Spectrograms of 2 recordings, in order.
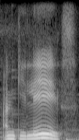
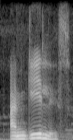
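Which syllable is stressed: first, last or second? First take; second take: last; second. First: The stress is on the last syllable. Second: The stress is on the second syllable. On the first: "oder angeles" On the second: "und nicht angeles"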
